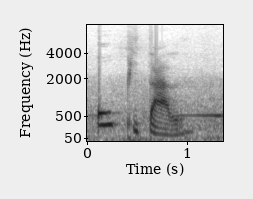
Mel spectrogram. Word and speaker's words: hôpital: Remember, when it's written, you can see the hôpital has an H, but it is a silent H. It's not pronounced. So you pretend as though the H were not there. So it's hôpital.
